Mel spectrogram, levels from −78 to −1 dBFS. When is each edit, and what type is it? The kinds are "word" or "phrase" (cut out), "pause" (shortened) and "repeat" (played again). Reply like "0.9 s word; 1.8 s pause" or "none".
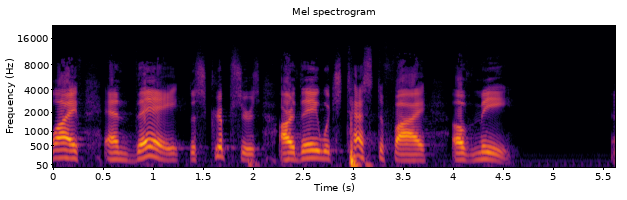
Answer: none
